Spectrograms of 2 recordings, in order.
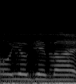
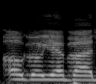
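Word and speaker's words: およげば: no the oh yeah i kept mispronouncing it as ogoyeba during recording and it it frustrated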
